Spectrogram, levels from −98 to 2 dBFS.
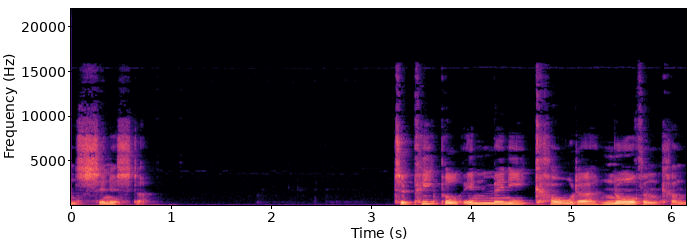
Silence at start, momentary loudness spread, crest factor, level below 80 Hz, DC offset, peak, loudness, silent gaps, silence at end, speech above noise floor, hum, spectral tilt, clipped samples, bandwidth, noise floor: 0 s; 10 LU; 18 dB; -48 dBFS; under 0.1%; -4 dBFS; -19 LUFS; none; 0 s; 51 dB; none; -6 dB/octave; under 0.1%; 15 kHz; -70 dBFS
